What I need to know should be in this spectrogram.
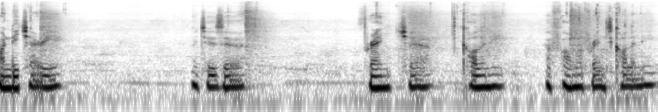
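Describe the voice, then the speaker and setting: A soft-spoken man talks at a very slow pace with long, frequent pauses and a medium pitch. His tone is gentle, dark and mellow, and somewhat breathy. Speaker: existential coach. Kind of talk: gentle ASMR-style relaxation talk. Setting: outdoors in a quiet, breezy place. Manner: gentle, calming, soft.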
